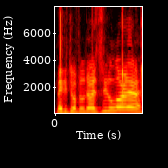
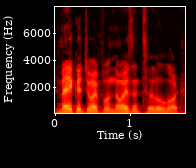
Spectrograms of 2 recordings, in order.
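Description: First: It is said quickly, sped up. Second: It is said at a slower, normal pace.

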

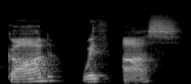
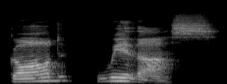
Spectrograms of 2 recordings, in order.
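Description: First: The words are split apart with breaks between. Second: The words run smoothly together with a rounded O. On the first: The speaker calls it wrong. "We don't need to split them all up" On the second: The speaker calls it right. "A lovely rounded O is good on God. The voice th is more regular for British pronunciation. And we can link in"

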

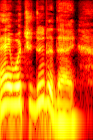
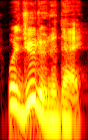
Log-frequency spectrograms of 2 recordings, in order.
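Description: First: It sounds friendly and interested. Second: It sounds negative and accusing.

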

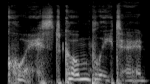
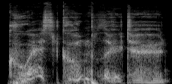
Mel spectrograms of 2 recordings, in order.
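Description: First: It is said in her own clear voice. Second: It is said in a gravelly, demonic voice.

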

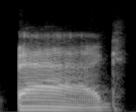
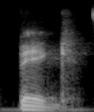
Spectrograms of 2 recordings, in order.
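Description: First: It is said in a standard American accent. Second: It is said in a Wisconsin accent.

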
